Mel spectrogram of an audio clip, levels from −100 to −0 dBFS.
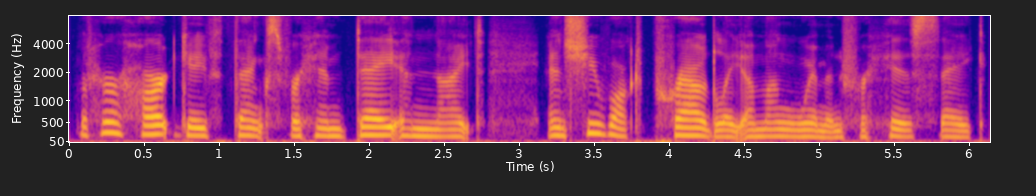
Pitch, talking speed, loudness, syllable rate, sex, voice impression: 170 Hz, 185 wpm, -19 LUFS, 4.1 syllables/s, female, very feminine, very adult-like, very middle-aged, very thin, slightly relaxed, weak, slightly bright, soft, very muffled, fluent, raspy, cute, slightly cool, very intellectual, refreshing, very sincere, very calm, very friendly, very reassuring, very unique, very elegant, slightly wild, very sweet, slightly lively, kind, modest, very light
